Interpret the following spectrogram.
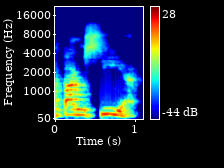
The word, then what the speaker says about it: parousia: A palavra vinda em grego é parousia, se escreve aí parousia, mas se pronuncia parousia.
